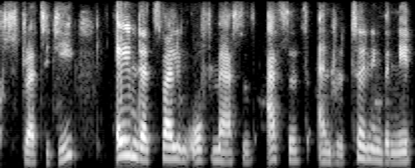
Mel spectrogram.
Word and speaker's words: MAS: So you pronounce it as mass just mass.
